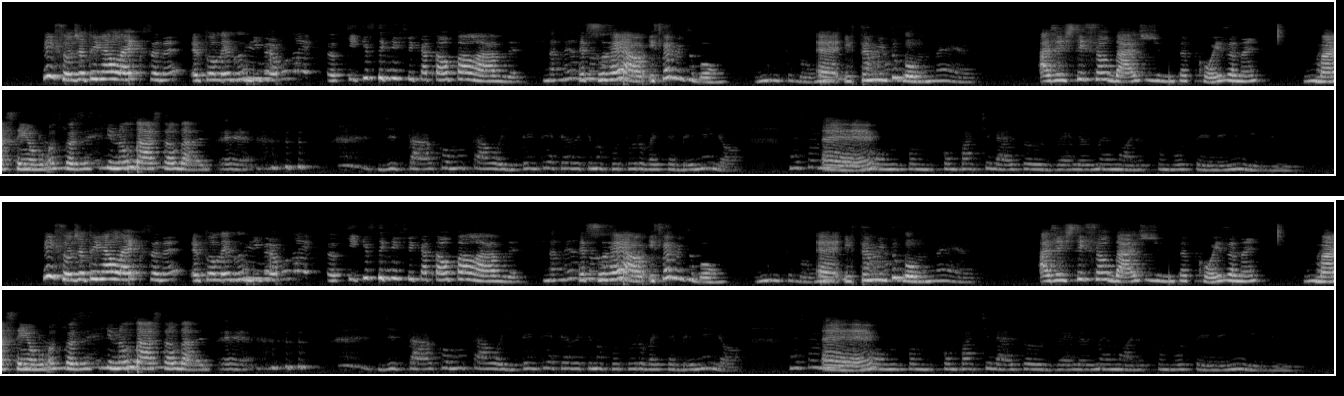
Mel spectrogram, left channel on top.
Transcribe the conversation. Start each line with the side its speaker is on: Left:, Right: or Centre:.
Right: Pensou, já tem Alexa, né? Eu tô lendo
Left: pois
Right: o livro
Left: é.
Right: Alexa, o que que significa tal palavra?
Left: Na mesma
Right: É surreal.
Left: hora.
Right: Isso é muito bom.
Left: Muito bom, muito
Right: É, isso
Left: fácil,
Right: é muito bom.
Left: né?
Right: A gente tem saudade de muita coisa, né?
Left: Mas
Right: Mas tem
Left: ficamos
Right: algumas coisas
Left: felizes
Right: que não dá
Left: de.
Right: saudade.
Left: É. <laughs> de estar como está hoje. Tenho certeza que no futuro vai ser bem melhor. Mas foi muito
Right: É,
Left: bom com- compartilhar essas velhas memórias com você, Lenise.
